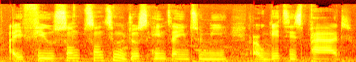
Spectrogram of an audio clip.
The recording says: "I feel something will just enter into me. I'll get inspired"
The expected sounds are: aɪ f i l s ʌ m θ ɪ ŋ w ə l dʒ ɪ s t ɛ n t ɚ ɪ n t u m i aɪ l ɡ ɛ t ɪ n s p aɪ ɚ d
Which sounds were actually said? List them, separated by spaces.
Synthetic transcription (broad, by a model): aɪ f i l s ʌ m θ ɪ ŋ w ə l dʒ ɪ s t ɛ n t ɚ ɪ n t u m i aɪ w ɡ ɛ t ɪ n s p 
